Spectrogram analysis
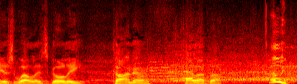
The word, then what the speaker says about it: Hellebuyck: gold tender play as well as goalie Connor Hellebuyck. Oh, he pronounced it correctly.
